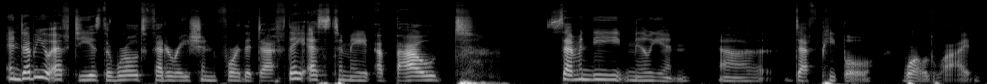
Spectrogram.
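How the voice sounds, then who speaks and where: A woman interprets a presentation aloud, her low voice carrying a touch of fry under a bright, forceful edge. She moves phrase by phrase in a measured, formal manner, with small pauses and fillers. The sound is close and dry, with no room around it. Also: no echo. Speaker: interpreter voicing a signed conference talk. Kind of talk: live spoken interpretation of a presentation.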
